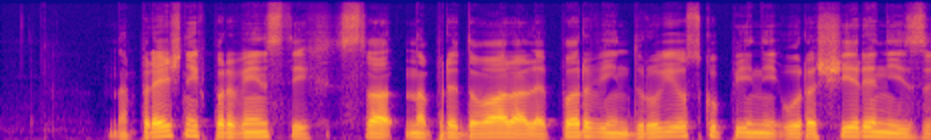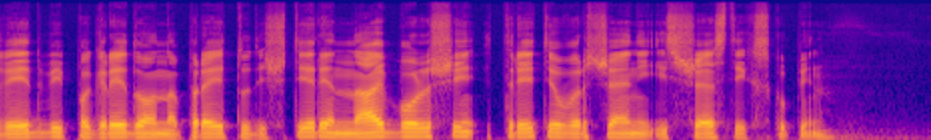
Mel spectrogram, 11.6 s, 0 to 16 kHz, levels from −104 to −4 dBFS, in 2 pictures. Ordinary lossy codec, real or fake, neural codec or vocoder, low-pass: none; real; none; 14.4 kHz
